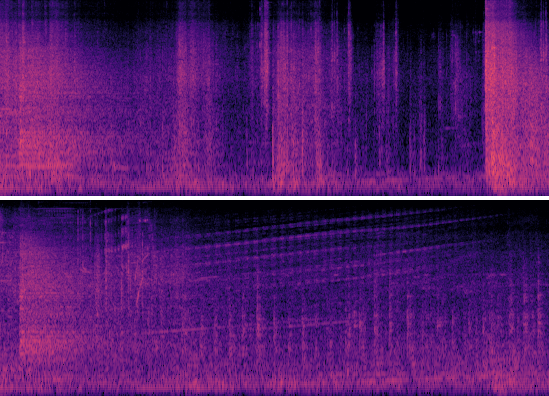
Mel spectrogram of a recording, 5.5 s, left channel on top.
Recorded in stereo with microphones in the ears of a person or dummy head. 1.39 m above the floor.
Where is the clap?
15° left (ahead or behind), 5.5 m.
